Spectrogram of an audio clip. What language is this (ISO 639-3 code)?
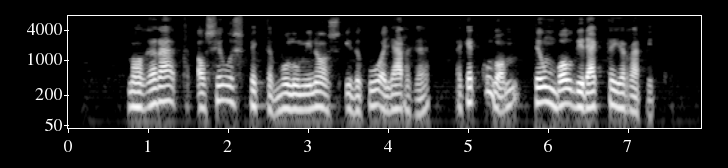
cat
